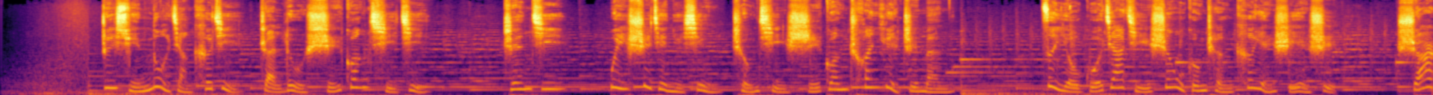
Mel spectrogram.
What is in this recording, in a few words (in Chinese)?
女 广告 化妆品 科技大气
